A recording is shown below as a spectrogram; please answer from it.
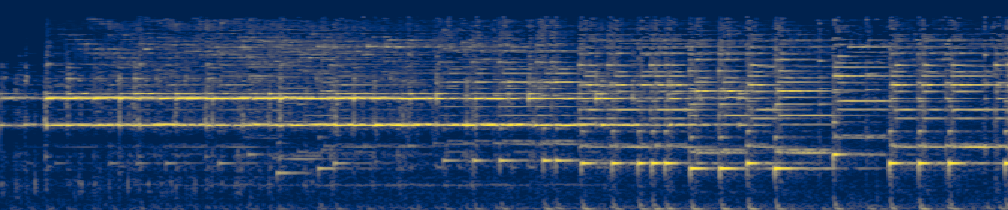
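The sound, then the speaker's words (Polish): Bells ring out a joyful carol made from real victory bells that are rung in clinics when a patient beats cancer. Bright, loud chimes strike in quick succession, forming a clear tune with shifting pitches and no voices. “Słuchacie właśnie najradośniejszej kolędy na świecie. Złożonej z prawdziwych dzwonków zwycięstwa. Tych, które rozbrzmiewają w klinikach, kiedy ktoś pokonał rak.”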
